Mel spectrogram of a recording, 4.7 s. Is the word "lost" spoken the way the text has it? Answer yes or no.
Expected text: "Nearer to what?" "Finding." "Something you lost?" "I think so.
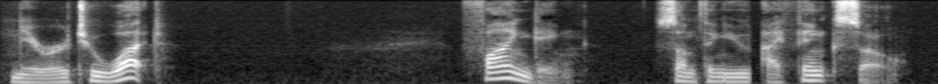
no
